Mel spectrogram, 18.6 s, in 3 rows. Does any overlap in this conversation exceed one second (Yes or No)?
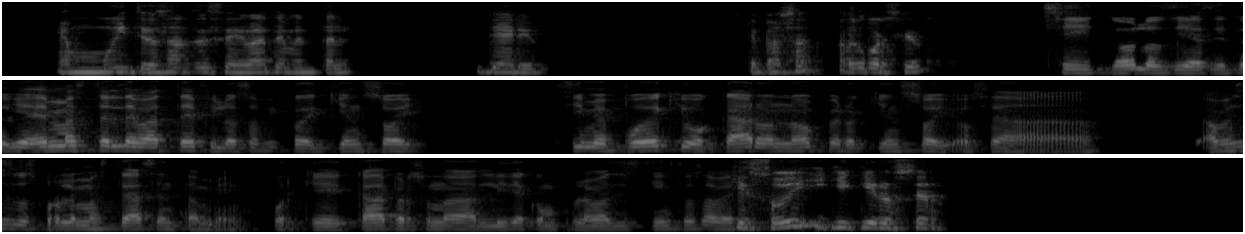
No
